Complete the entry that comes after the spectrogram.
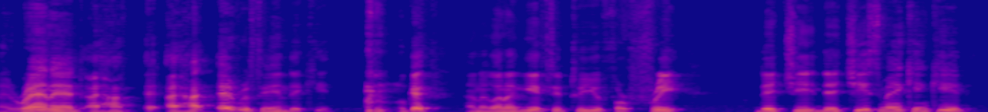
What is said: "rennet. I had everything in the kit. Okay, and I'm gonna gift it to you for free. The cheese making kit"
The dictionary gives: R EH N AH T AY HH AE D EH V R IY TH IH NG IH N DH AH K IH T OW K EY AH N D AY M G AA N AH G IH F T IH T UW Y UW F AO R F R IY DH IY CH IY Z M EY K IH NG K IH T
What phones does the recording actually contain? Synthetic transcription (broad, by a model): R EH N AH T AY HH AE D EH V R IY TH IH NG IH N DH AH K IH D OW K EY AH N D AY M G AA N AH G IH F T IH T UW Y UW F AO R F R IY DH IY CH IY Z M EY K IH NG K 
